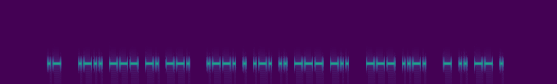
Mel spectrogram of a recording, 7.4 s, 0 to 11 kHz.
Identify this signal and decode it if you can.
Morse code, heard as a keyed tone, about 44 wpm, 700 Hz. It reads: A LONG PERIOD OF TIME
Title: Speed-Racing - Sets of 5 Words 35wpm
